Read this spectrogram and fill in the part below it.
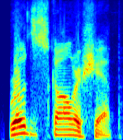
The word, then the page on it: Rhodes Scholarship: American English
